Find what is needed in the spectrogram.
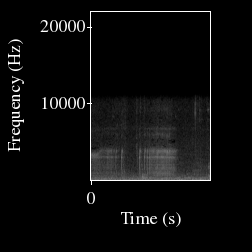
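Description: A high-pitched mechanical creak with fast ratcheting clicks, heard twice: a longer one at the start and a shorter one about a second in.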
